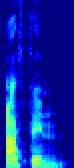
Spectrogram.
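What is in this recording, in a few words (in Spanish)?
"hacen", Spanish, male; mekanta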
